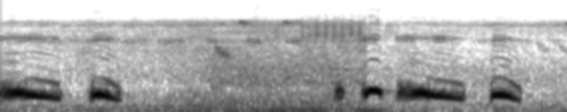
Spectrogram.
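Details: Calling spotted dove used to draw wild birds in: the tail of one phrase with a long falling coo and short curved coo, a pause, then a new phrase of brief notes, long descending coo and closing coo.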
